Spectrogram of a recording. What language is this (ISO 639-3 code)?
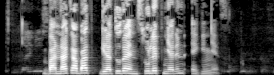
eus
